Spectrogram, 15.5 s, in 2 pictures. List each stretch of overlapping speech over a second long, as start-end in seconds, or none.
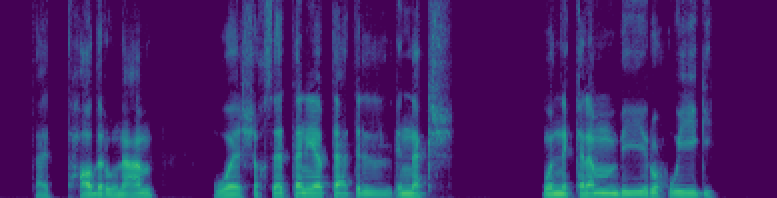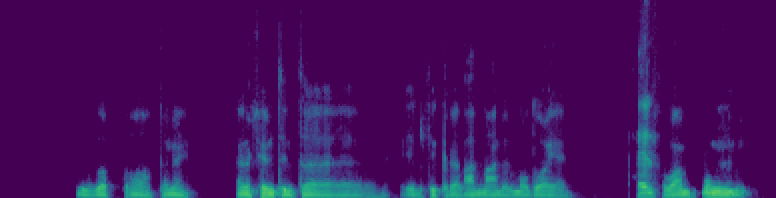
none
